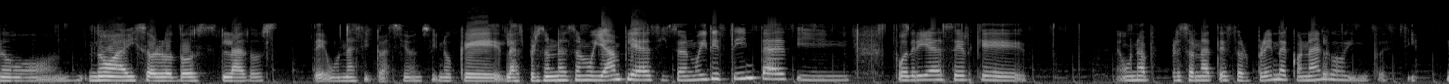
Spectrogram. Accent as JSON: {"language": "Spanish", "country": "Mexico", "said": "soy de México. Entonces, pues ya más o menos te imaginarás el color de mi piel. Soy una bonita mezcla de mis raíces."}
